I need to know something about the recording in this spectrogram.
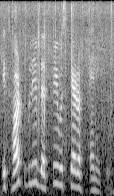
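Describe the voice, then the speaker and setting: A woman playing a defiant young companion in an audio drama, youthful and expressive, with earnest, pointed questioning. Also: a little high, quick pace, close to an everyday voice. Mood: subdued, doubtful. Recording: background ambience noise.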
